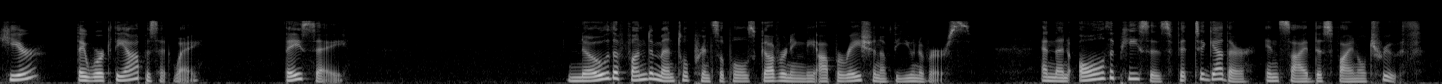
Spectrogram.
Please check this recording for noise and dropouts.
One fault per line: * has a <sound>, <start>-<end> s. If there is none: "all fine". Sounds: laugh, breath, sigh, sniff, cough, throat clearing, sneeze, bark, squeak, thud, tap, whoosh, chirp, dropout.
all fine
